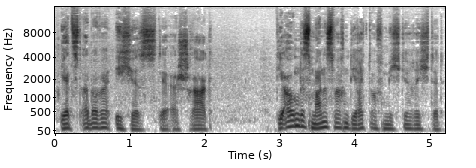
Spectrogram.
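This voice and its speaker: An earnest witness who narrates a radio crime story. The voice is low, the phrasing deliberate and reflective, almost literary. A slight hiss of an old recording sits underneath. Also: male voice, vocal fry. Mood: reflective, uneasy. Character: reflective male hotel guest, narrator and witness. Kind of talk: German radio crime play narration and dialogue.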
